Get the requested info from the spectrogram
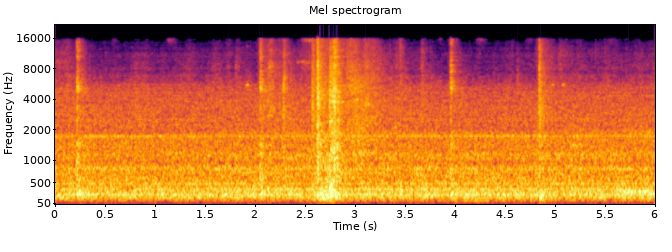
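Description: A muffled thud about halfway through, a wrestler's leg drop landing on a mattress, with a few faint clicks over a steady background hum.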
